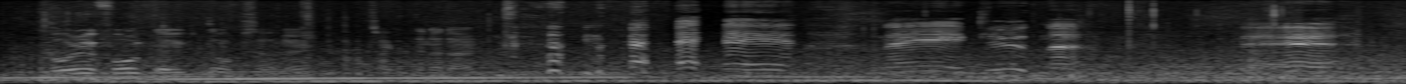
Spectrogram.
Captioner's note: Therese chuckling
